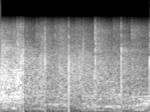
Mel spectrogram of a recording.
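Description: Clapping in a large hall: sharp single claps at an even pace, about two and a half a second, over a low haze of crowd noise.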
